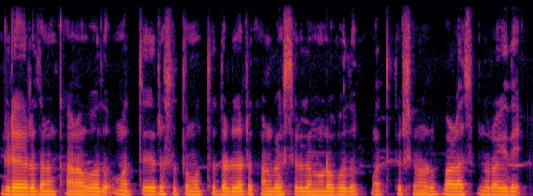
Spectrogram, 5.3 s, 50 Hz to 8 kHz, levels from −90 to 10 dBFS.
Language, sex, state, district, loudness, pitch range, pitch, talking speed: Kannada, male, Karnataka, Koppal, -18 LUFS, 130-135 Hz, 135 Hz, 180 wpm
